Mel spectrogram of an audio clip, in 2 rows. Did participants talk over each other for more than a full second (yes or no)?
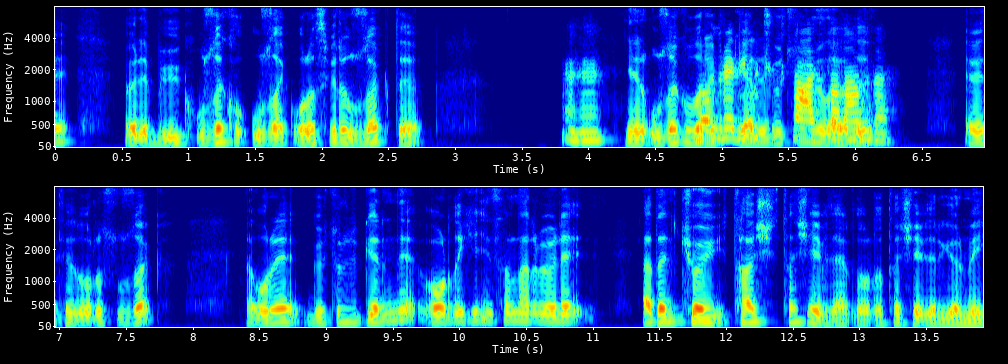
yes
